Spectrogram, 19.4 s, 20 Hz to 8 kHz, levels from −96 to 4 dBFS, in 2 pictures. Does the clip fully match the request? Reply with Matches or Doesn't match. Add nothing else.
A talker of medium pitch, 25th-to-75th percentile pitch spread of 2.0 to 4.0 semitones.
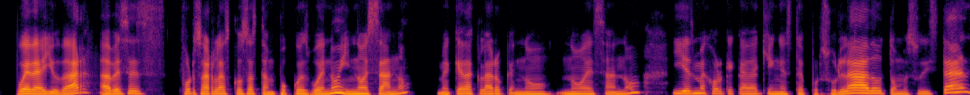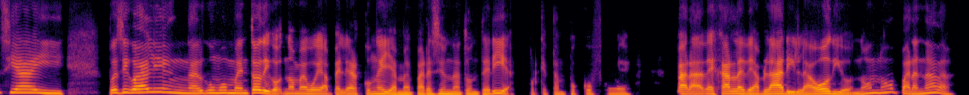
Doesn't match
